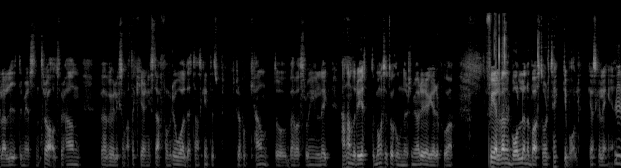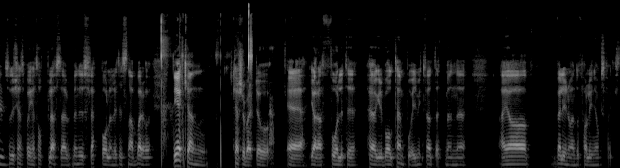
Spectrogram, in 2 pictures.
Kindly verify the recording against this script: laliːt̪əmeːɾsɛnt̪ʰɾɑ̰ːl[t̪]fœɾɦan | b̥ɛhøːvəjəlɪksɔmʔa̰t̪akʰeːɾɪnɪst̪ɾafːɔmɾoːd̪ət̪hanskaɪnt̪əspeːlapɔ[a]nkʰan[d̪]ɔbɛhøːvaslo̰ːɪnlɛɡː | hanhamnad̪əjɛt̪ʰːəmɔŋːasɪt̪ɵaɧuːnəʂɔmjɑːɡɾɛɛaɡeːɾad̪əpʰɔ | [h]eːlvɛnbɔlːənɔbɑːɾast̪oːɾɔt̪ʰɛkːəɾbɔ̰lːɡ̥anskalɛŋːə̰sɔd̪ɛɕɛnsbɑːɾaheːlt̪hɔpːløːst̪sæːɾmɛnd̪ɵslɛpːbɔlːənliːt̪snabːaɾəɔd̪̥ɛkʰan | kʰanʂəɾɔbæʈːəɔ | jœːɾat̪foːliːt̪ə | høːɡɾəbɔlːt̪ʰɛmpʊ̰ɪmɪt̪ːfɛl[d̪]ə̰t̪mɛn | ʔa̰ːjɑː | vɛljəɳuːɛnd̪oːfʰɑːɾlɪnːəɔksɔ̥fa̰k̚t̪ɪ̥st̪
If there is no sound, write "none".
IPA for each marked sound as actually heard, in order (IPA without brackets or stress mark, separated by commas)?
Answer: t̪, ɛ, t̪, f, t̪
